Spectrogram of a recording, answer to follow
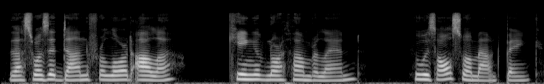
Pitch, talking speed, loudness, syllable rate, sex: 210 Hz, 165 wpm, -18 LUFS, 5.1 syllables/s, female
